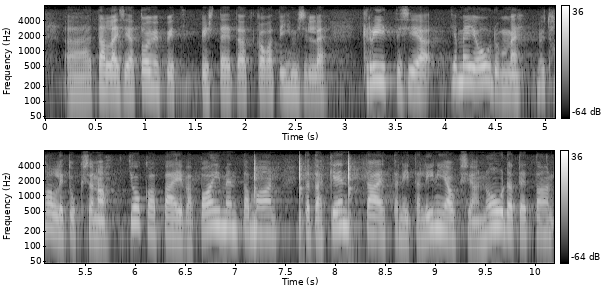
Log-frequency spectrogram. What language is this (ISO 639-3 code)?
fin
